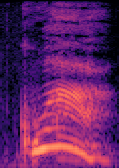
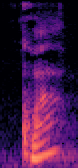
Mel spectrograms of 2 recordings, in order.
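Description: First: Quoi? haut et plus fort, pressant; Quoi? lancé avec impatience; impatient. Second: Said in the usual way. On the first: Acted. Ron s'impatiente. (Quoi? impatient et aigu)

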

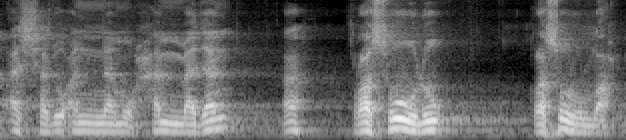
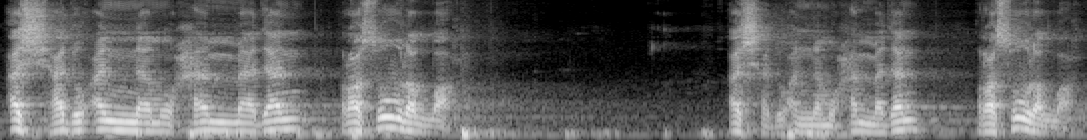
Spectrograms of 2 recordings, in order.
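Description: First: "رسول" ending in u, "rasuulu-llaah"; pause, then stress the damma ending of "رسول"; correct case ending. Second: "رسول" ending in fatha, "rasuula"; wrong case ending. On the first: Teacher giving the correct wording, "رسول" ending in u. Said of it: "والصواب أن يقال". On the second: Teacher showing muezzins' mistake, "رسول" ending in a. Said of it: "خامسًا من الأخطاء". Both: Shown as a demonstration.

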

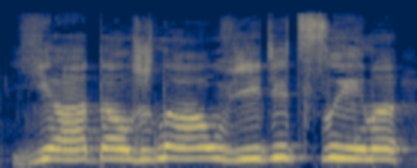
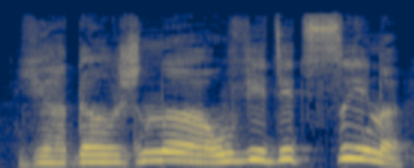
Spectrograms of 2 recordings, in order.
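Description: First: Higher, slow, near tears; sobbing ghost voice. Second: Slow, pleading ghost demand; insistent ghost. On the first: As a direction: cry out desperately, about to sob. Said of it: "Призрак вдруг всхлипнул". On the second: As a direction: insist like a desperate spirit. Ghost insists, repeated thrice. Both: Acted.

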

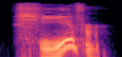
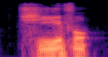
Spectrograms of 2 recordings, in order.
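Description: First: 媳妇儿 with Beijing erhua, second syllable shrunk to an r; Beijing local pronunciation. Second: 媳妇 in careful Putonghua, no r-colouring, clear fu; standard Mandarin pronunciation. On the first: Lecturer shows the local sound, 媳妇儿 ending in a reduced r-coloured syllable. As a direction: say 媳妇儿 like a Beijinger, curling the end. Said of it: "北京土话的发音儿是". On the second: Lecturer gives the standard reading, 媳妇 without any erhua. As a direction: say 媳妇 the textbook Putonghua way. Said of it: "普通话应该念成媳妇". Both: Shown as a demonstration.

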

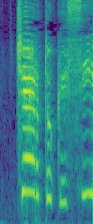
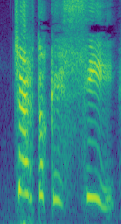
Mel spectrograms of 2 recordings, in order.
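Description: First: Even higher, louder quick "certo che sì"; unrestrained joy. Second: Much higher, louder and slow "certo che sì"; unrestrained joy. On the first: Nora accepting Jim's proposal again, ecstatic. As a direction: tumble it out in ecstatic repeat. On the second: Nora accepting Jim's proposal, joyful and unrestrained. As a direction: savour the yes, beside herself. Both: Acted. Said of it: "esclamò Nora senza il minimo ritegno".

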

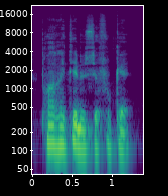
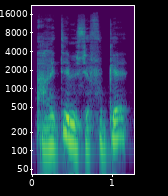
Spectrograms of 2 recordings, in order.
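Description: First: Said in the usual way. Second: Mildly astonished rising question; outburst. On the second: A narrator's reading. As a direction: echo the order in disbelief. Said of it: "dit-il avec éclat". (éclat de surprise)

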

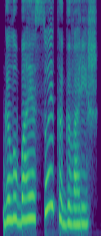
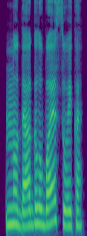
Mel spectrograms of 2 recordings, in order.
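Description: First: Slow, stretched-out musing question; drawled, strange voice. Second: Said in the usual way. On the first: A narrator's reading. Lola repeats Lyonya's words, drawling strangely. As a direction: draw it out oddly, dropping at the end. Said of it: "протянула она каким-то странным голосом".

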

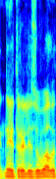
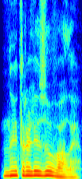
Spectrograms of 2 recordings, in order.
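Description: First: Said in the usual way. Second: НЕЙТРАЛІЗУВАЛИ drawn out, high, then falling; «Нейтралізували» stretched out high in disbelief; questioning echo. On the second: A narrator's reading. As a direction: echo «Нейтралізували» slowly in a raised, querying voice. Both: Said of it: "повторила Абена".

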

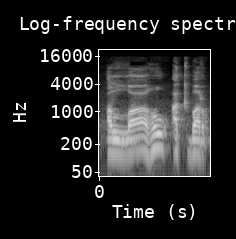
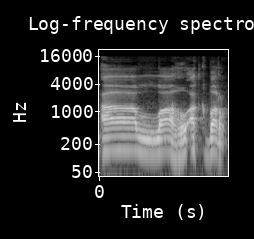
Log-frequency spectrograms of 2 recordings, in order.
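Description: First: Said in the usual way. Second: آه الله أكبر with the opening hamza drawn out long; آه الله أكبر as the wrong long-vowel form; stretched hamza. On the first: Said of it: "بهذا اللفظ". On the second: Shown as a demonstration. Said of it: "ألا يمد الهمزة".

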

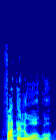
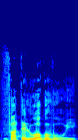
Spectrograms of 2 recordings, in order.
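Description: First: A haughty nobleman ordering him aside; cold, lordly order to make way; proud order without raising the voice; imperious command. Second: Higher, slow defiant throw-back of the order; slow, raised, defiant reply to the nobleman; defiant retort. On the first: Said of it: "col cipiglio imperioso … in un tono corrispondente". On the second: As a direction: hurl the insult back at him, slowly. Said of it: "rispose Lodovico". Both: Acted.

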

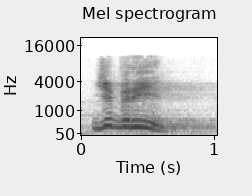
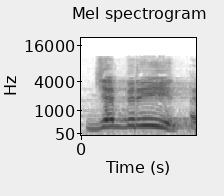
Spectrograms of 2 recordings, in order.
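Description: First: جبريل with "ji" at the start and no glottal stop; kasra, no hamza. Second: جبريل with "ja" at the start and no glottal stop; fatha on jim. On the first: Teacher listing readings of Gabriel, جبريل with kasra on jim. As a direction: say جبريل as "jib-REEL". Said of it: "بكسر الجيم وحذف الهمزة". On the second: Teacher giving the second reading, جبريل with fatha on jim. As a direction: say جبريل as "jab-REEL". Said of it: "الأولى بالكسر والثانية بالفتح". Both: Shown as a demonstration.

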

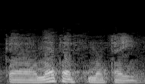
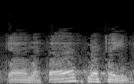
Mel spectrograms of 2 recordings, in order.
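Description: First: كانتا with only a light push on ن; unforced "كانتا اثنتين", gentle pulse on ن; correct recitation. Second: كانتا forced, with a heavy push before اثنتين; exaggerated push in كانتا; overdone wrong reading. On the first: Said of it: "الصواب". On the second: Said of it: "ونلاحظ عدم التعسف عند قراءتها". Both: Shown as a demonstration.

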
